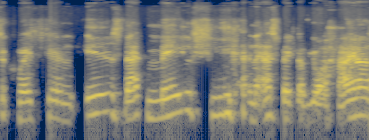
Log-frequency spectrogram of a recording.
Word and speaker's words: Sidhe: that I wrote with Jeremy, Call of the She, which is my last book, there you can see how it is spelled.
